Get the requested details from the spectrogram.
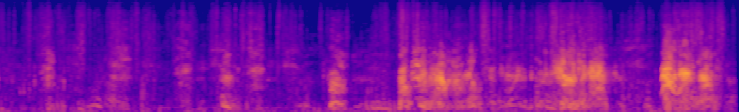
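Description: Pit bull barking in loud, harsh bursts, with other dogs joining in.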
